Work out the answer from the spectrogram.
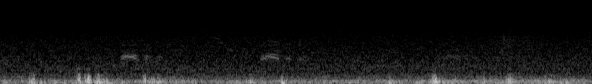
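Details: Two brief yelping calls of barnacle geese at Strijen, the Netherlands, on 4 November 2024, spaced about a second apart, set against loud low rumbling noise and thumps.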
